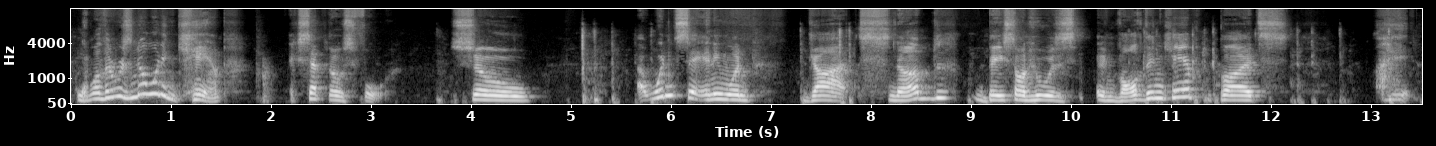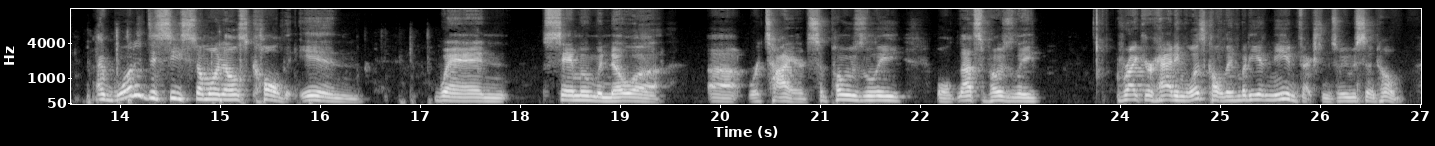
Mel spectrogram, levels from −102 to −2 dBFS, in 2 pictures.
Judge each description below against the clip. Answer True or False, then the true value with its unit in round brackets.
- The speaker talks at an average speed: False (130 wpm)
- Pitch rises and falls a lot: False (5.0 semitones)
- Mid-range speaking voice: True (170 Hz)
